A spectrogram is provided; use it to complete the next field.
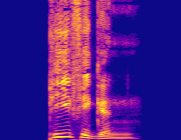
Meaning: inflection of piefig: 1. strong genitive masculine/neuter singular 2. weak/mixed genitive/dative all-gender singular 3. strong/weak/mixed accusative masculine singular 4. strong dative plural
- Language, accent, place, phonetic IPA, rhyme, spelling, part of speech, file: German, Germany, Berlin, [ˈpiːfɪɡn̩], -iːfɪɡn̩, piefigen, adjective, De-piefigen.ogg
